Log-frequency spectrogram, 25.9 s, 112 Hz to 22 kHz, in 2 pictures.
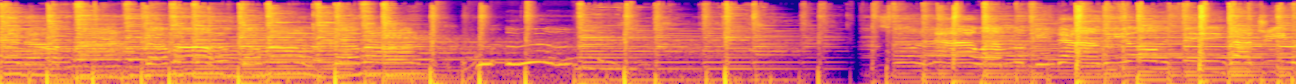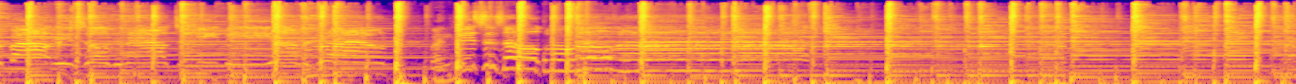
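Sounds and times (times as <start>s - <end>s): rock song with singing: 0.0s - 6.6s, 8.7s - 21.5s.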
